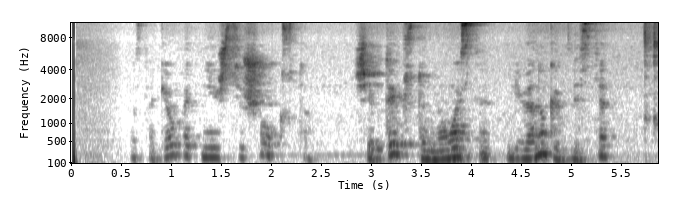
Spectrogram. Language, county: Lithuanian, Alytus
